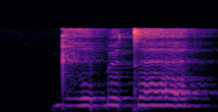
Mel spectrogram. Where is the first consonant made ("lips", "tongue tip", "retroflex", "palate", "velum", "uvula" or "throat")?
retroflex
